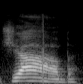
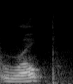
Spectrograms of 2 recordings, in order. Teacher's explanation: It's not jop with an unvoiced P. Keep the voicing going throughout the whole word. Job with a voiced B ending.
